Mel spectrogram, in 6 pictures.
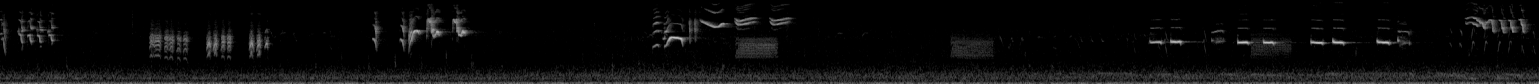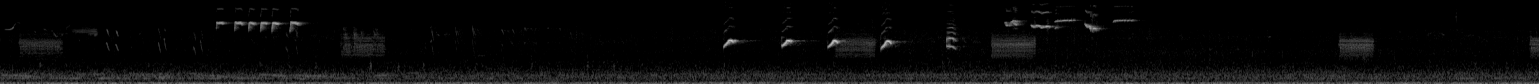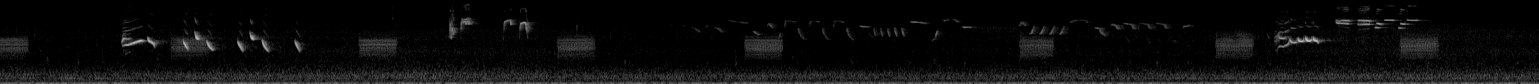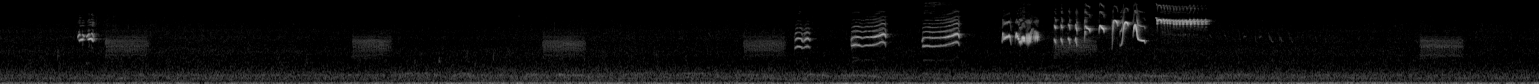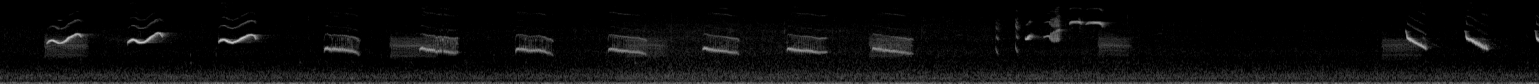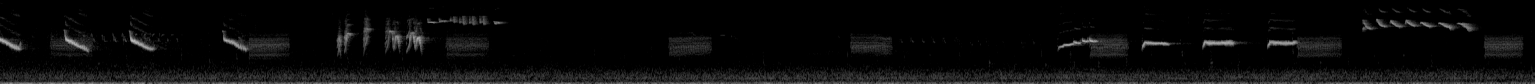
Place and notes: Luttons, UK - Singing song thrush ... horse and rider approaching ...
Song thrush singing ... horse and rider approaching ... parabolic ... background noise ... song and calls from whitethroat ... wren ... chaffinch ...
Malton, UK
